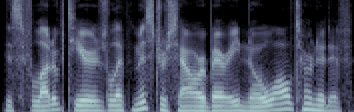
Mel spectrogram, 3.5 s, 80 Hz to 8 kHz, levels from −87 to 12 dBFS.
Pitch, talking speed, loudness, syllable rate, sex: 130 Hz, 150 wpm, -16 LUFS, 4.6 syllables/s, male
